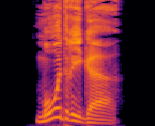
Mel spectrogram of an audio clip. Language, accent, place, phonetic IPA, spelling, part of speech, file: German, Germany, Berlin, [ˈmoːdʁɪɡɐ], modriger, adjective, De-modriger.ogg
- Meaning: 1. comparative degree of modrig 2. inflection of modrig: strong/mixed nominative masculine singular 3. inflection of modrig: strong genitive/dative feminine singular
